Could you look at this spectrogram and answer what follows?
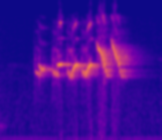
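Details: Tui Tui Fibra song of a coleiro (double-collared seedeater), played to teach captive birds: a fast, continuous phrase of high warbled whistles and slurred notes lasting under two seconds, clean with no background.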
